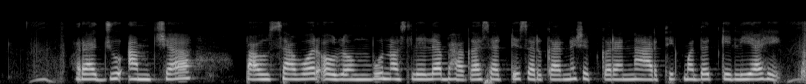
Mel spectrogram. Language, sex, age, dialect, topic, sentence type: Marathi, female, 25-30, Varhadi, agriculture, statement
